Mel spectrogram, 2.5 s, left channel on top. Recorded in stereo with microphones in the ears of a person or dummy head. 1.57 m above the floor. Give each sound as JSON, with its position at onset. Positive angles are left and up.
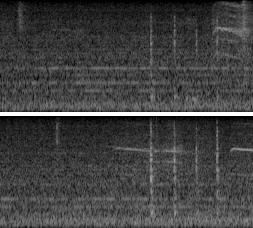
{"t": 1.5, "sound": "tapping", "side_deg": -55}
